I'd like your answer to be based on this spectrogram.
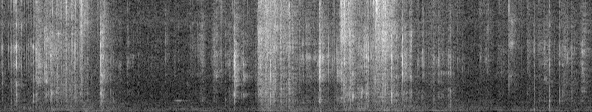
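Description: A metal blade tool scrapes and carves a solid, dry, palm-sized green soap bar held in the hand, deepening a carved hollow in its face as shavings fall. The sound is a bright, dry, crackly scraping made of quick irregular scratches, with a denser, louder burst of scraping near the middle.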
